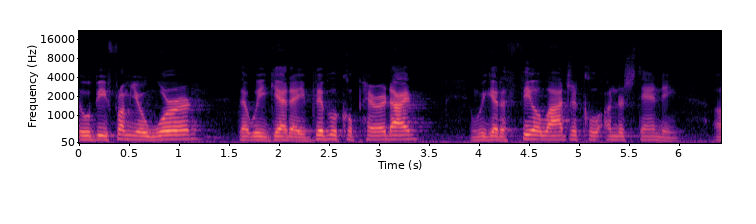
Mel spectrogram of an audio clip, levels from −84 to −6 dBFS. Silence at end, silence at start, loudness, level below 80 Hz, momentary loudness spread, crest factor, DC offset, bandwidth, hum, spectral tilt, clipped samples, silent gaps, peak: 0 s; 0 s; -33 LUFS; -60 dBFS; 14 LU; 20 dB; under 0.1%; 15.5 kHz; none; -7.5 dB/octave; under 0.1%; none; -14 dBFS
